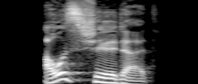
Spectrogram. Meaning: inflection of ausschildern: 1. third-person singular dependent present 2. second-person plural dependent present
- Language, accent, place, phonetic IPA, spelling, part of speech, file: German, Germany, Berlin, [ˈaʊ̯sˌʃɪldɐt], ausschildert, verb, De-ausschildert.ogg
